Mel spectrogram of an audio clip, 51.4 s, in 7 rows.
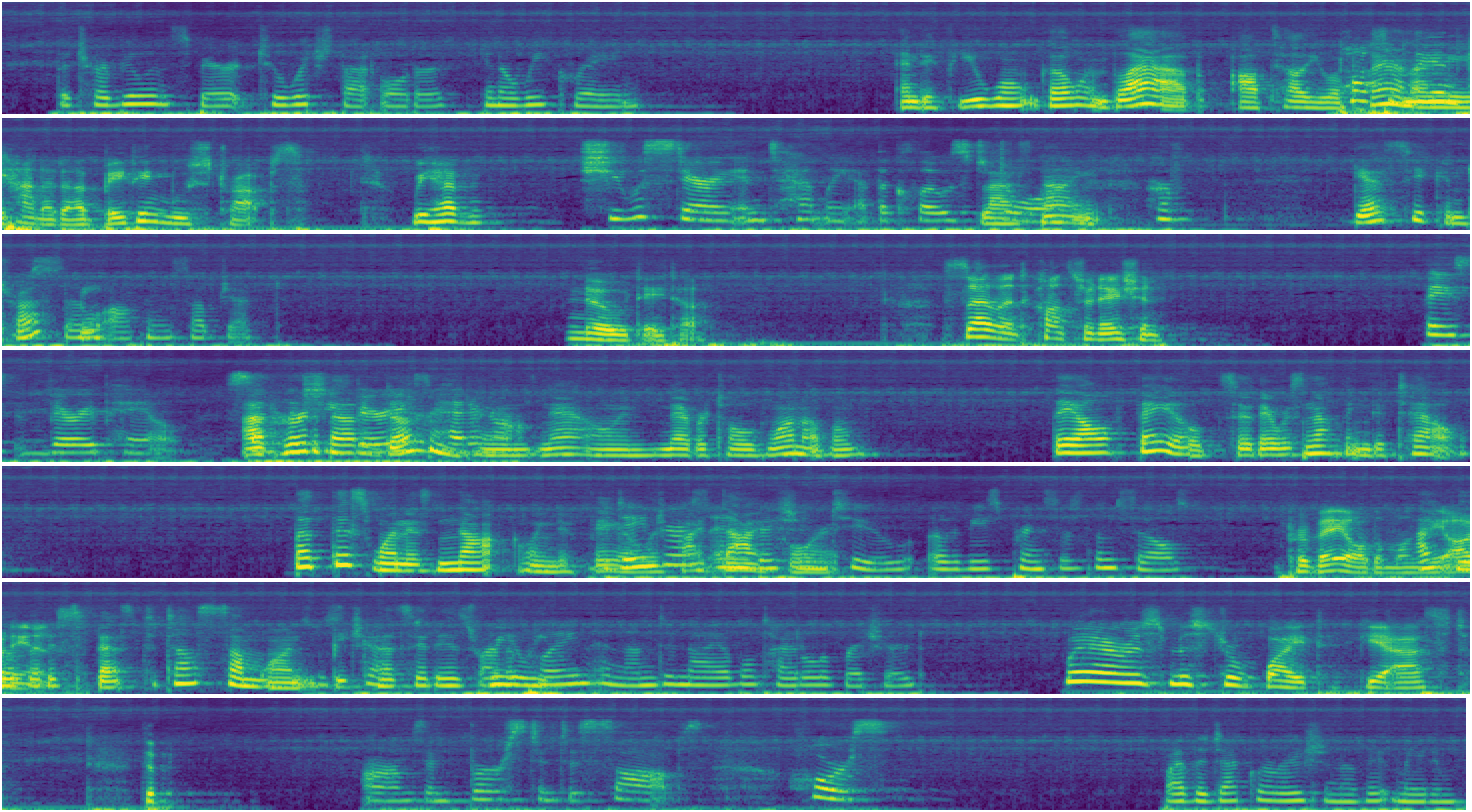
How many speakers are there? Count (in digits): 4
